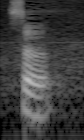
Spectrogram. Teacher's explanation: for the first elements the lips are unrounded and for the second element lips are in rounded position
